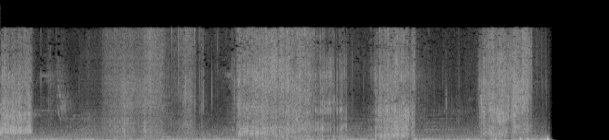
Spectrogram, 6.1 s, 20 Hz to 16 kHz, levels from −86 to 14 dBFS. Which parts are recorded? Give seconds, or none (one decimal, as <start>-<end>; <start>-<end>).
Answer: 0.0-0.8; 1.6-6.1

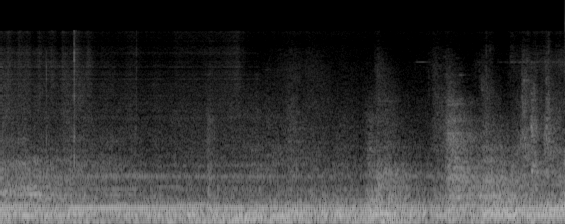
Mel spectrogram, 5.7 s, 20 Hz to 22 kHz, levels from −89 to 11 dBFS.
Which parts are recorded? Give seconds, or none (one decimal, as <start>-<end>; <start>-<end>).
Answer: 2.6-5.7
